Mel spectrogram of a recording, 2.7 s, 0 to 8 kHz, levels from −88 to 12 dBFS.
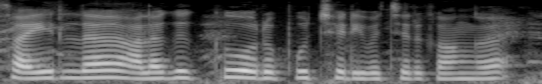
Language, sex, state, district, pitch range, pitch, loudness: Tamil, female, Tamil Nadu, Nilgiris, 210-235 Hz, 220 Hz, -15 LUFS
